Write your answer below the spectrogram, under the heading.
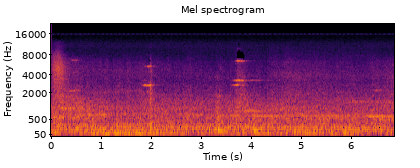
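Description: Alco Century diesel locomotive moving slowly with freight cars: a steady low engine rumble over steel wheels rolling on rail, with a couple of brief high squeals about two seconds in and again near four seconds.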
